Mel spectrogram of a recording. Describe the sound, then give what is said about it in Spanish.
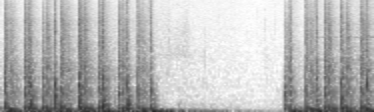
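Police pound loudly and rapidly on a door, a quick barrage of hard knocks, a brief silent pause, then another urgent burst of banging. Forceful, with no voices. “¡Ábrele la puerta! ¡Somos la policía! ¡Andamos buscando a Toño! ¡Abre la puerta!”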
